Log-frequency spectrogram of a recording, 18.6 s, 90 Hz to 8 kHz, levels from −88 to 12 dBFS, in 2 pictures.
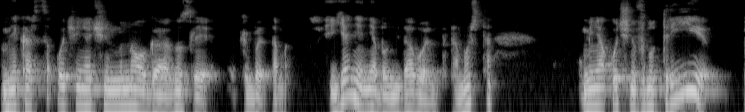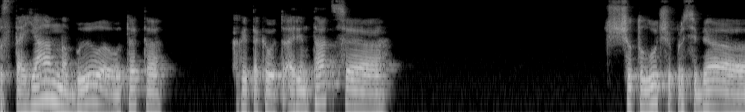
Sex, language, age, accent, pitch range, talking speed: male, Russian, 40-59, native, 105-140 Hz, 105 wpm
